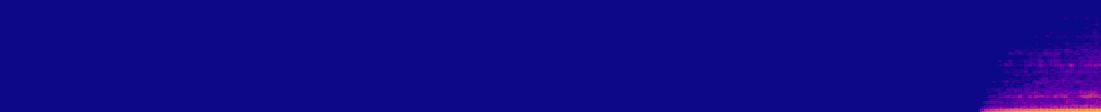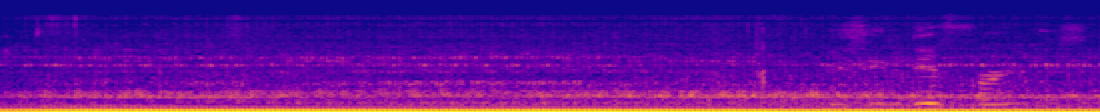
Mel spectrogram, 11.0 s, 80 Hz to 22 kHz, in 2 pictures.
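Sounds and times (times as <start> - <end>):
car engine idling: 5.0 - 11.0.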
